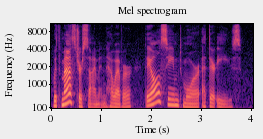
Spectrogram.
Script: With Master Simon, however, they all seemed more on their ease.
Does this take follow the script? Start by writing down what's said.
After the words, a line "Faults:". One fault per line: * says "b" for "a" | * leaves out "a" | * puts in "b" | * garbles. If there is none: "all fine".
With Master Simon, however, they all seemed more at their ease.
Faults:
* says "at" for "on"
